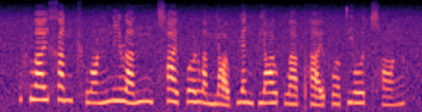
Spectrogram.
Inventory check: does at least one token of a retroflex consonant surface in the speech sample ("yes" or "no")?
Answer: yes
